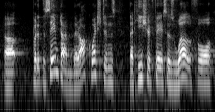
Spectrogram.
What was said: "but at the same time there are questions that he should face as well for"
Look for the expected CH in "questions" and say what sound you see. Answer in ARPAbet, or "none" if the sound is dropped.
CH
